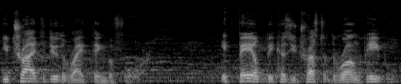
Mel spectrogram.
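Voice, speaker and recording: An actor playing a firm, persuasive military commander in a video game. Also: male voice, lowish voice, a little fast, over music, natural voice.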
